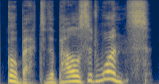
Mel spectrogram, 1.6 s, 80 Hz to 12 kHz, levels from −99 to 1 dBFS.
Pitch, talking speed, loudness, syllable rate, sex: 185 Hz, 265 wpm, -16 LUFS, 6.6 syllables/s, male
